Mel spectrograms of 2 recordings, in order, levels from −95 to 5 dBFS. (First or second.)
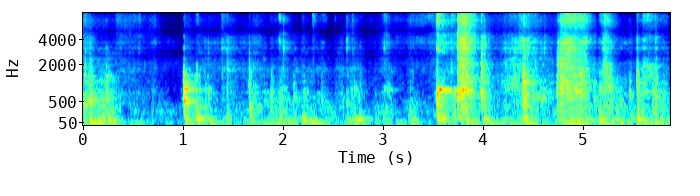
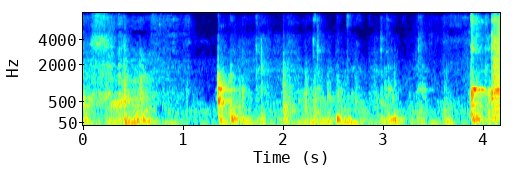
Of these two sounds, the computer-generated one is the first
